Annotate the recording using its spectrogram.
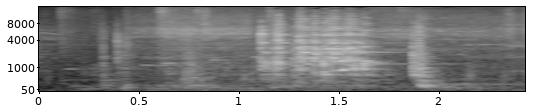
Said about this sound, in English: She fetches a bowl from a cupboard, smiling to herself and shaking her head.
